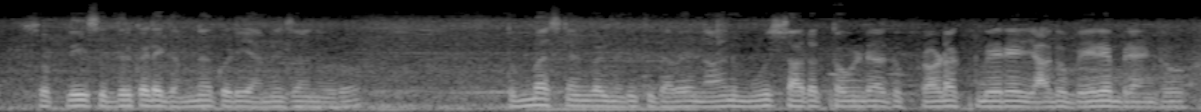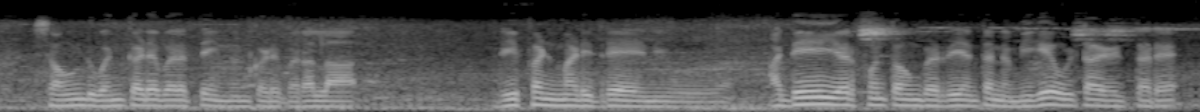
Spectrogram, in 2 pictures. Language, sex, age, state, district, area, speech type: Kannada, male, 30-45, Karnataka, Shimoga, rural, spontaneous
